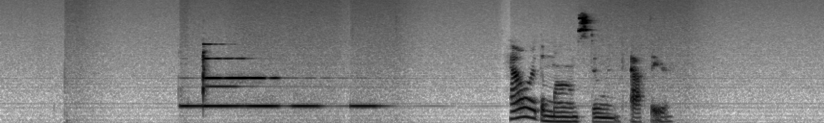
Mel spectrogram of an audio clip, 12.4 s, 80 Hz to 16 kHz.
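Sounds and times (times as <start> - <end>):
faint low hum: 0.0 - 12.3
single bell ringing to begin mindfulness meditation: 2.7 - 6.0
speech: 8.0 - 10.2.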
